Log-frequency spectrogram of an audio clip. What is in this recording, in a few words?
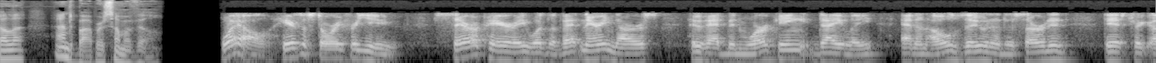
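louisiana, International Dialects of English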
